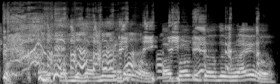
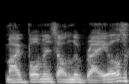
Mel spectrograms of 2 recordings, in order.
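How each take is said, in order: First: Laughing sing-song. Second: Said in the usual way. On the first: Retold or imitated. Repeating the song line, laughing.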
